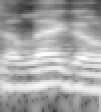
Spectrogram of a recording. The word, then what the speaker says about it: Allego: co-founder and president of a lego did i pronounce this right yes you did it's a lego rhymes with legos what was the meaning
